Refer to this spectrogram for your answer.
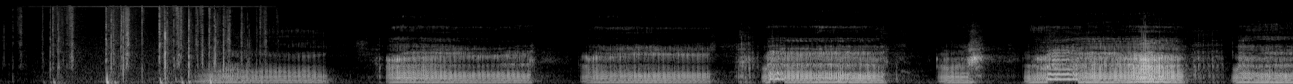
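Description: The village chief's dog, Gomdong, growls low and menacingly at a newly arrived dog in several long, rumbling bursts separated by short pauses, fairly loud, after a brief flurry of sharp rattling noises at the start.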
